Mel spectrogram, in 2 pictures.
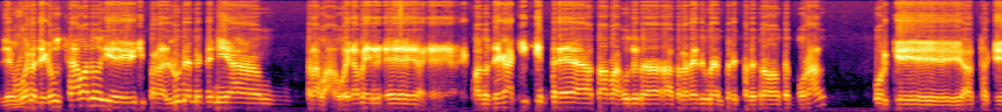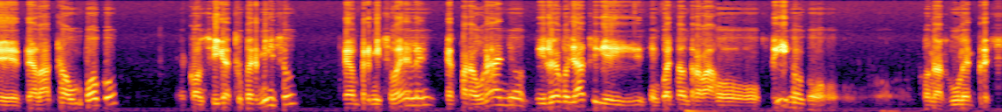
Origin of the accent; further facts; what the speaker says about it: Córdoba, Andalusia, Spain; now in Switzerland; Yo soy cordobés, de un barrio muy bonito, del barrio de la Judería.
